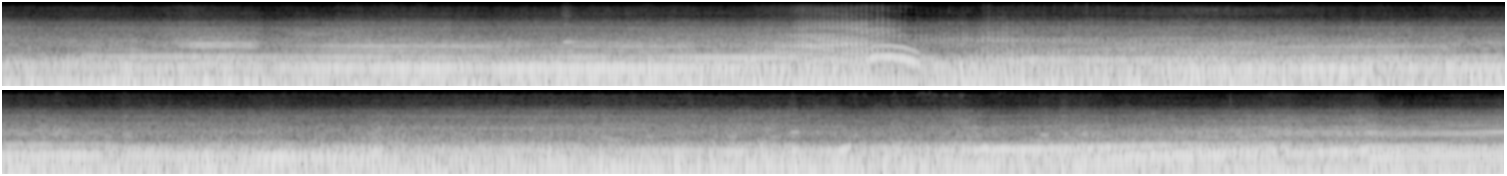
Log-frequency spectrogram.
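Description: Single-cylinder-free, multi-harmonic sport motorcycle engine heard from the rider's position, holding steady cruising revs with a constant low wind rumble on the microphone. About nine seconds in there is a quick rise and fall in pitch. Near the end the revs dip and then climb steadily as the bike accelerates.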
